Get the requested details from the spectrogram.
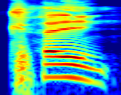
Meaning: Cologne (the largest city in North Rhine-Westphalia, in northwestern Germany)
- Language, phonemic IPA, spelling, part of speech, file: German, /kœln/, Köln, proper noun, De-Köln.ogg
